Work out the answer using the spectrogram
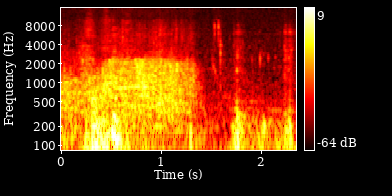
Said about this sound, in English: During an exciting tournament in Marrakesh, the microphone very clearly picked up the sounds of a hungry broadcaster eating live on the air.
